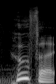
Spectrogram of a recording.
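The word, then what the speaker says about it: Hyvä: Commerce is sponsored by hia or as the Europeans say hoofa or the right way to say it hoofa is rapidly becoming the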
